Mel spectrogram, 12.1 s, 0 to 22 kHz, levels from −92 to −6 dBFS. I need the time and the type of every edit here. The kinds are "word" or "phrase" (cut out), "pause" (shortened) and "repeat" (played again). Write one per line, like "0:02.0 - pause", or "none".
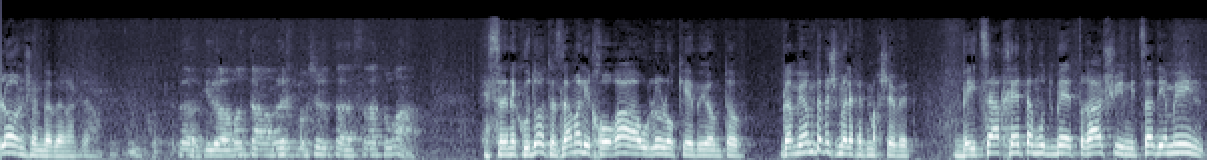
none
